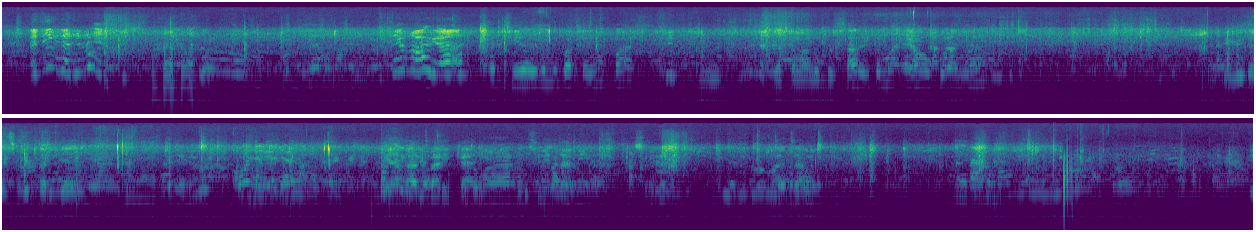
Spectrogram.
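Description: Women talk nearby.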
